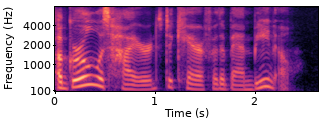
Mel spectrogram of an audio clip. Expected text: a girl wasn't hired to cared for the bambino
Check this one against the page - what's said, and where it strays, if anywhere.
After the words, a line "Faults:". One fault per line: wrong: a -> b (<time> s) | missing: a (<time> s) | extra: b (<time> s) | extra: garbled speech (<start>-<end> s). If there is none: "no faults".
a girl was hired to care for the bambino
Faults:
wrong: wasn't -> was (0.4 s)
wrong: cared -> care (1.2 s)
